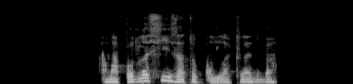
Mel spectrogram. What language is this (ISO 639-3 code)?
ces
